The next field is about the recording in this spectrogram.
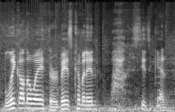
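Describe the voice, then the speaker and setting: A man's voice: on the high side, expressive, fast talker, over music. A young man with a sniffly cold, giving chatty solo commentary on a strategy game and wandering off on jokey tangents. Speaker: StarCraft shoutcaster.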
